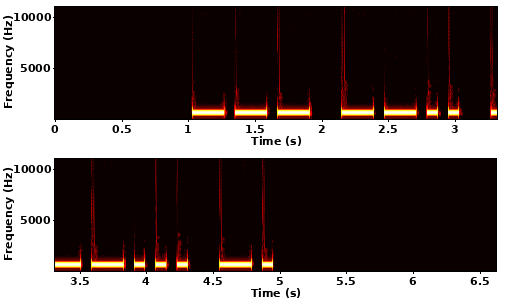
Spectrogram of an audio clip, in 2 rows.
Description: Morse code, heard as a keyed tone, about 15 wpm, 700 Hz. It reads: OZ7N
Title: DXCC-100 Call Signs - 4 Characters - Repeated 3x - 15wpm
